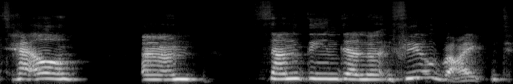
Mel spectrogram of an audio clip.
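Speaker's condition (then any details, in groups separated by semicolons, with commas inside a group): Cerebral palsy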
